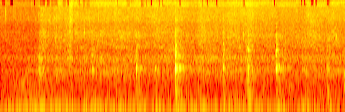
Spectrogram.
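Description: Ground garlic fries in oil with a steady hiss, while a ladle scrapes and taps the pan at irregular intervals, close-up and moderately loud with nobody speaking.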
